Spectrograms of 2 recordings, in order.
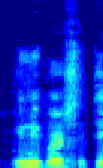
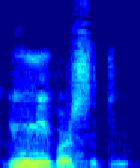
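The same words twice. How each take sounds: First: university said slowly, syllable by syllable, starting with a clear "yu"; drawn out like a teacher's model word; slow model pronunciation. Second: Said in the usual way. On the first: Shown as a demonstration. (ধীরে, স্পষ্ট করে "university" উচ্চারণ) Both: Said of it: "উচ্চারণটা হচ্ছে university".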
